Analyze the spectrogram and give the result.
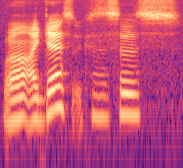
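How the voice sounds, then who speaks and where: A man's voice: a little high, slow, gravelly, a bit bright, no room sound. A man hosting a casual gameplay session, thinking aloud with enthusiasm as he explores. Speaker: let's play host.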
